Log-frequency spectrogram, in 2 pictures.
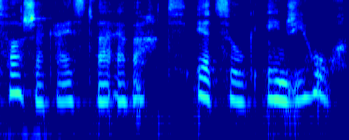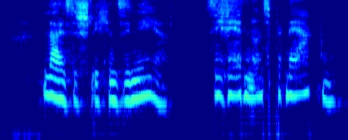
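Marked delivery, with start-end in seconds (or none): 5.5-6.9 whispered worry; sighing. A narrator's reading. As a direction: Angie warns Anton in a sighing whisper. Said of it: "seufzte Angie".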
